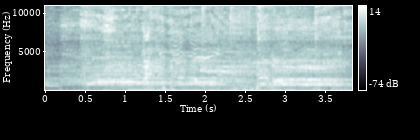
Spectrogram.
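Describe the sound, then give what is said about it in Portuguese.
Concert crowd going wild and singing along in chorus to a Japanese anime theme played over loudspeakers, a loud roar of whoops, yells and massed voices that swells early and stays strong throughout. “Quando as colunas disparam a música gravada, o público vai ao rubro e canta em coro.”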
